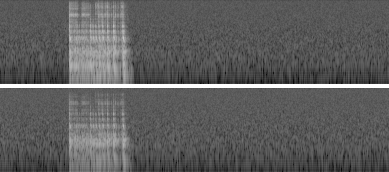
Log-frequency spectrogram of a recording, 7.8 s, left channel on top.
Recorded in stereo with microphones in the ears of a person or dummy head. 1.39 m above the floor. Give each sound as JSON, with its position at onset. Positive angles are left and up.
{"t": 1.4, "sound": "a cupboard door", "side_deg": 45}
